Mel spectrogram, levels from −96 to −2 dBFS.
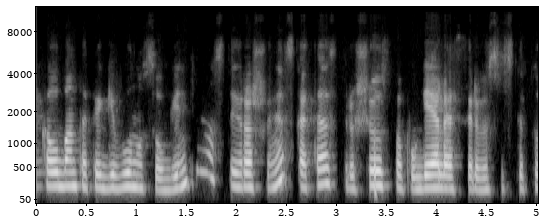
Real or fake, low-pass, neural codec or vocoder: real; 10.8 kHz; none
